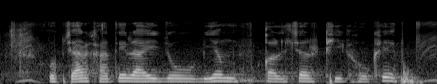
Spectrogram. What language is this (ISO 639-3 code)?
bho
